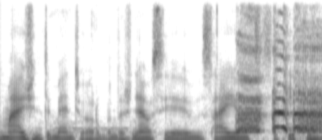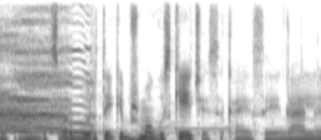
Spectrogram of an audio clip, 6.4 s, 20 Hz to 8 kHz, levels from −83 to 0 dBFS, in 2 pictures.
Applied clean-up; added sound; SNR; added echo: none; Chicken, rooster; 0 dB; none.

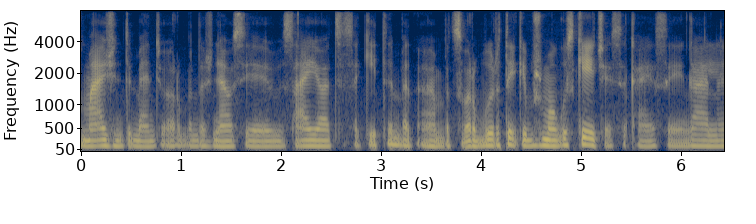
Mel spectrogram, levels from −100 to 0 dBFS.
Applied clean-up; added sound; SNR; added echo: none; none; none; none.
